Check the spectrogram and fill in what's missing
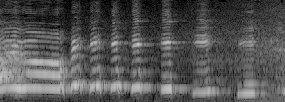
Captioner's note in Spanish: risas de mamá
